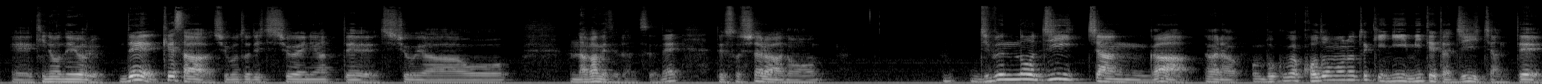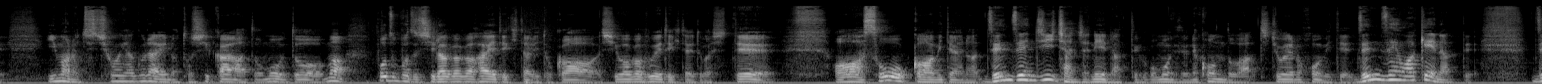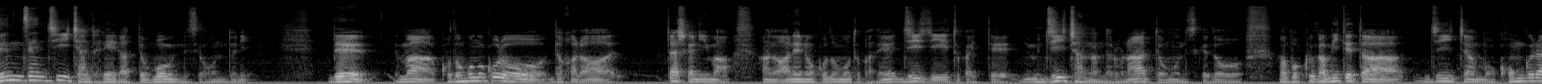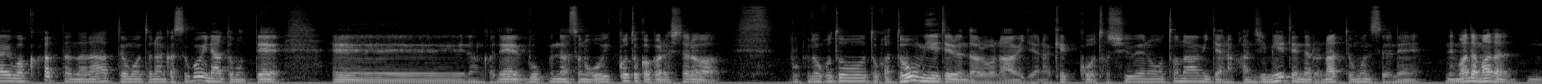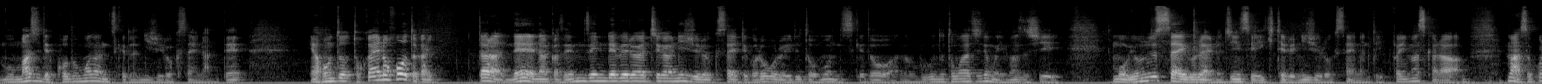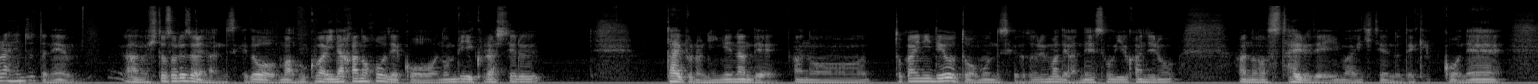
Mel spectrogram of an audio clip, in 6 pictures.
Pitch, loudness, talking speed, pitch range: 110 Hz, -28 LUFS, 345 characters per minute, 100-125 Hz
